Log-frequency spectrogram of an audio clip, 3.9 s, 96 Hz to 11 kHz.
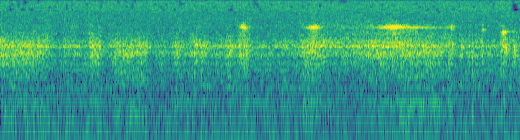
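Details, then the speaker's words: Hallicrafters S-40A shortwave receiver with no antenna, only a wire loop shorting the antenna input, during power line filter capacitor experiments; steady hiss and static with drifting whistles, likely interference signals. "just picking up a ton of stuff this stuff basically no antenna on it some Loop of wire here shorting the antenna input this is either one hot radio or these are all interference signals"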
